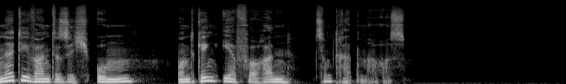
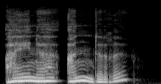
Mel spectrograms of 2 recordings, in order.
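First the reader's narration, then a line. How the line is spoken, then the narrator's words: Trembling voice. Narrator (German): fragte sie mit zitternder Stimme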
